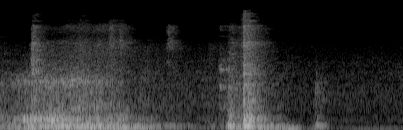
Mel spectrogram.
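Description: A chair scrapes across the floor.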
